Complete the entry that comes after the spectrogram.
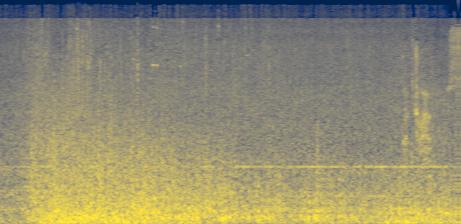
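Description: Rolling thunder and steady rain from a storm in the video game Life Is Strange, a loud continuous rumble that swells early and holds, with rain hissing throughout.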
